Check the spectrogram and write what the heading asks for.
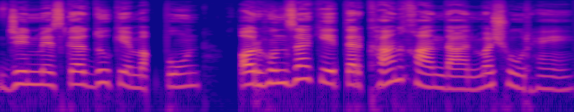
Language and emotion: Urdu, neutral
